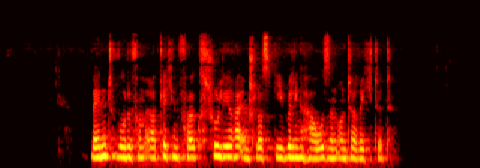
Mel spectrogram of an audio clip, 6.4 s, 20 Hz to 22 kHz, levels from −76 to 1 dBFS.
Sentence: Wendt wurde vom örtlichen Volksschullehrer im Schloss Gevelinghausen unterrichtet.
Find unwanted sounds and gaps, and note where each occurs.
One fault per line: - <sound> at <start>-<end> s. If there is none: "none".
none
